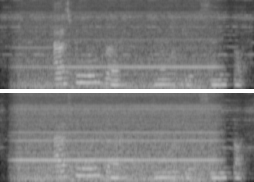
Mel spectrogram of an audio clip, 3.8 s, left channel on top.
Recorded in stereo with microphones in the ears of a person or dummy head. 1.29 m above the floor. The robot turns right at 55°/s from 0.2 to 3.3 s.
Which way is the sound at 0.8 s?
80° left.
